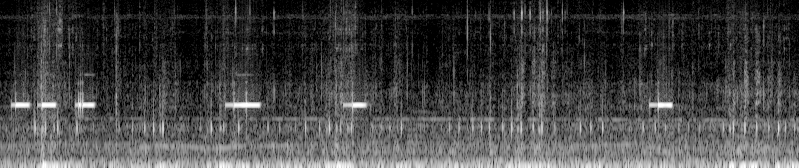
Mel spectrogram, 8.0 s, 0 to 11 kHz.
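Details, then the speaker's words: 84 V Nikola electric unicycle climbing steep hill, about 40-42 degrees, low-70s weather: scattered bursts of short high beeps over quiet motor hum; overcurrent amp alarm, shortly before the wheel failed with blown MOSFETs. "listen for the amp alarms and now I'll read off the temperature"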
